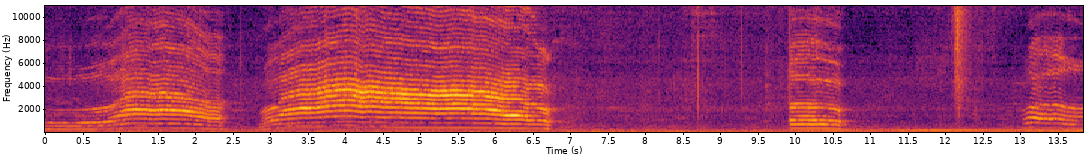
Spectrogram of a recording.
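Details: Cat meowing in drawn-out, harmonic calls: a short meow, then a long three-second wail, a quiet gap with faint clicks, and two brief meows near the end over a low hum.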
